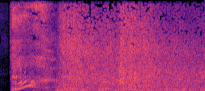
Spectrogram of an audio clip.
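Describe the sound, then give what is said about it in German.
Lightning strikes a power line with a sudden loud crack and a brief warbling tone, then settles into a steady, heavy rumbling roar that lasts to the end without fading. “Da hat irgendwo der Blitz in die Leitung eingeschlagen.”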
